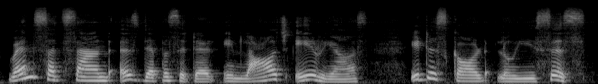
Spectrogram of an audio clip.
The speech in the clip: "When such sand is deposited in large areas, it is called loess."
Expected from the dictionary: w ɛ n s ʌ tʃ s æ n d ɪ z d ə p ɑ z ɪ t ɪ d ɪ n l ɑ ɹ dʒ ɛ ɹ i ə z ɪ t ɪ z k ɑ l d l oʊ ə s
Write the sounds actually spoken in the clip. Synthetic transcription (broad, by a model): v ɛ n s ʌ tʃ s æ n d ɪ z d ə p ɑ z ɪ t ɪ d ɪ n l ɑ ɹ dʒ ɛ ɹ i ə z ɪ t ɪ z k ɑ l d l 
